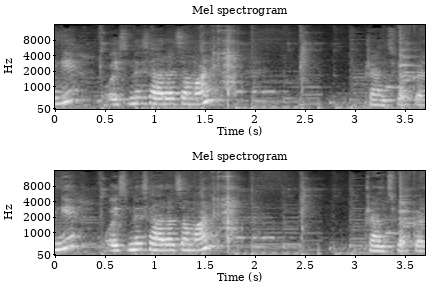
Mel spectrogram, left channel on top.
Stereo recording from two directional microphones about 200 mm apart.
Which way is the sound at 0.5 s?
55° right (ahead or behind).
